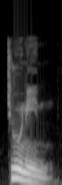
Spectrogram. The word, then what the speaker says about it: TuneIn: descarga una aplicación que se llama tuning se escribe TuneIn TuneIn y la al descargarla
